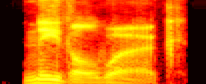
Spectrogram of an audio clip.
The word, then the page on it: needlework: British English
